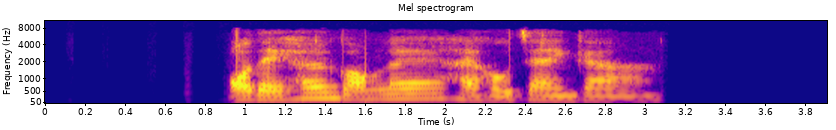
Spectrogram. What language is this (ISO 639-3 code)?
yue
